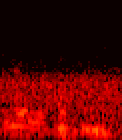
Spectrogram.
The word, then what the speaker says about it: nihilism: No, nihilism.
